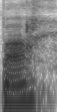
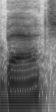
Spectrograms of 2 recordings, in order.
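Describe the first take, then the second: First: The name ends with a k-like or throaty sound. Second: The name ends with a 'tch' sound. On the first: This is not how he said his own name. "His name was not pronounced Bach" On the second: This is how he preferred his name said. "we'll call Batch as he preferred"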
